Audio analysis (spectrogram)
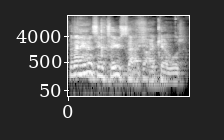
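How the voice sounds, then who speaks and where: A man's voice: medium pitch, very animated, fast. A man chatting casually as a cast member looking back on a role-playing game. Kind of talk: casual chat.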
